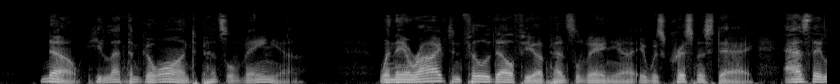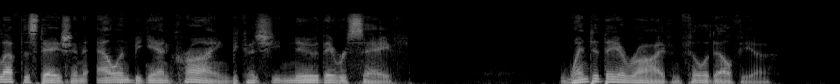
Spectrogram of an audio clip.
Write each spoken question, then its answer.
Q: When did they arrive in Philadelphia?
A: They arrived in Philadelphia on Christmas Day.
